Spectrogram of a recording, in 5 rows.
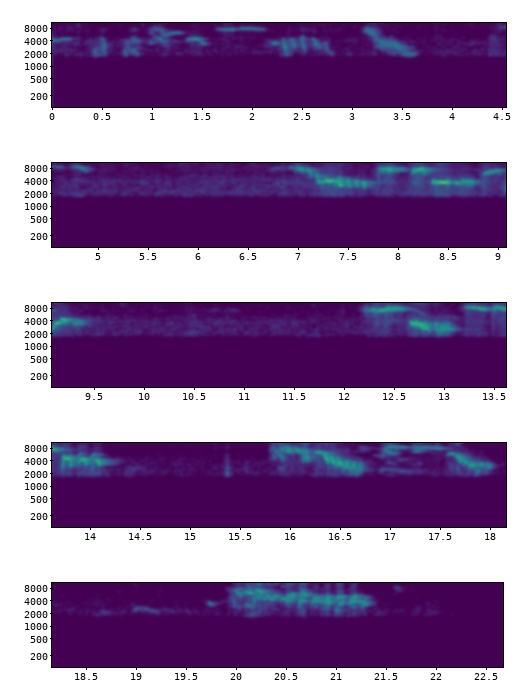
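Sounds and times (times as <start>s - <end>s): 
European robin singing: 0.0s - 3.7s, 4.4s - 5.1s, 6.6s - 9.5s, 12.2s - 14.4s, 15.8s - 18.1s, 19.0s - 21.4s
faint hiss: 0.0s - 22.3s.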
